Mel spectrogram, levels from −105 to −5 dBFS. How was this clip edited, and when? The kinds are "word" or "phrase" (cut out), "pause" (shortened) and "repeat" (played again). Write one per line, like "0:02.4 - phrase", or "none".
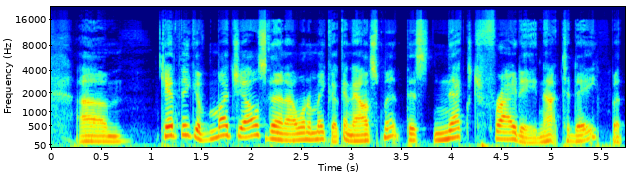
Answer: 0:02.2 - word
0:02.9 - word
